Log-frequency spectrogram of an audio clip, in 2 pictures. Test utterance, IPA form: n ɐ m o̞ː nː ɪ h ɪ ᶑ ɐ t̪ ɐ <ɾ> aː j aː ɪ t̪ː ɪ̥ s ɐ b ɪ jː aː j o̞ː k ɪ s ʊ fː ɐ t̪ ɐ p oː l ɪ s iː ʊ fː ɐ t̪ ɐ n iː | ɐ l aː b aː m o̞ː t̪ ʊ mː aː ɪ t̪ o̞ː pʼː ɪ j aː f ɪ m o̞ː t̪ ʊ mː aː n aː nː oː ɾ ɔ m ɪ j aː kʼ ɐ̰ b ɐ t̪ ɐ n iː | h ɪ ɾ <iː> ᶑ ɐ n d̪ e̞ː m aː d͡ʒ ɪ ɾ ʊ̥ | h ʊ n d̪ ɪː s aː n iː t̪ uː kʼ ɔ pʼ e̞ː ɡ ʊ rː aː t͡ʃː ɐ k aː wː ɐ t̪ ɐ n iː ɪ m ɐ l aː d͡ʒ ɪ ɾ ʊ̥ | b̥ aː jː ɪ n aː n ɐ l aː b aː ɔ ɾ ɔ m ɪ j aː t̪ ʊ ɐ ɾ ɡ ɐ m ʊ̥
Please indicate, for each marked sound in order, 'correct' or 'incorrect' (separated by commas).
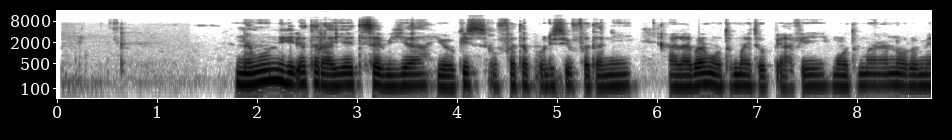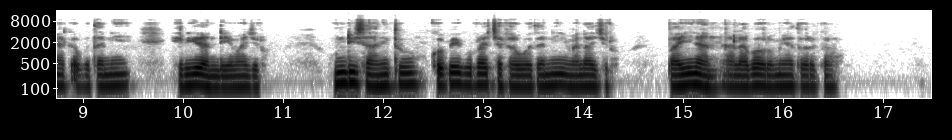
correct, correct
